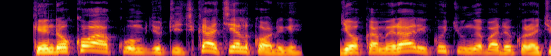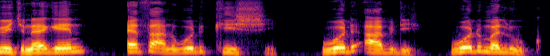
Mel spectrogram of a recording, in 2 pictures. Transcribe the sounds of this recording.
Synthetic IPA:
kendokɔakwomd͡ʒotit͡ʃkaːt͡ʃɪɛlkɔdɡɪ | d͡ʒɔkamɛɾaɾikot͡ʃuŋebadekoɾat͡ʃwit͡ʃnɛɡɪn | ɛt̪anwodkiʃḭ | wodabdḭ | wodmaluk

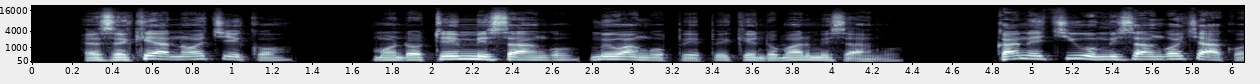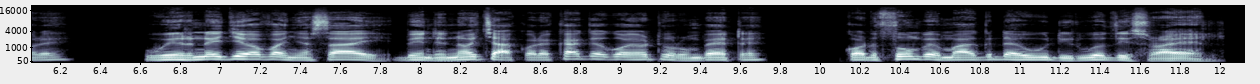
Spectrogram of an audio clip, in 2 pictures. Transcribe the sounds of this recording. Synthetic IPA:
hɛs̬ɛkɛanɔt͡ʃɪkɔ | mɔndɔtɪmːɪsaŋɡɔmɛwaŋɡopepekendomarmɪsa̰ŋɡɔ̰ | kanɛt͡ʃiwomɪs̬aŋɡɔt͡ʃakɔɾɛ | weɾnɛd͡ʒɛhɔvaɲasajebendenɔt͡ʃakɔɾɛkaɡɛɡɔjɔtʊɾmbɛtɛ | kɔdt̪ʊmbɛmaɡdaudiɾwod̪ɪsɾaɛ̰l

